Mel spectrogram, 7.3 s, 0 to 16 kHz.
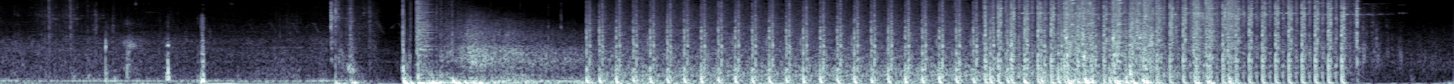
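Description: Rapid automatic gunfire in the battle game H1Z1 on PS4, a few scattered single shots first, then a long sustained burst of loud, evenly spaced rounds lasting several seconds before cutting off.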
